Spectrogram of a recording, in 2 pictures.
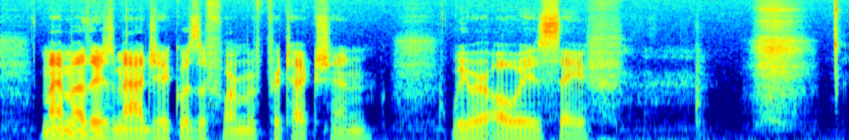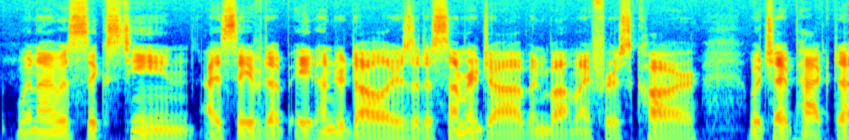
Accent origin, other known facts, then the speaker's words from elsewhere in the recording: California, United States; So my story, I'm from California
